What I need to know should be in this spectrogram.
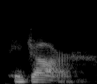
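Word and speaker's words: Híjar: Usually the J is silent or H sound, but I don't. Hijar.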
